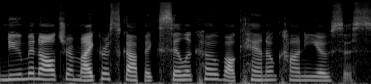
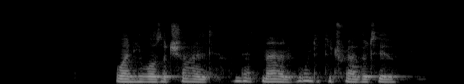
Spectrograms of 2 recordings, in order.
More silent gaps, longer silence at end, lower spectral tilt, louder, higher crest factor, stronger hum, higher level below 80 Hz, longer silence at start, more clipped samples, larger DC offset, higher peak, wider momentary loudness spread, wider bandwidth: neither; second, 0 s vs 0.55 s; second, -3 dB/octave vs -7 dB/octave; first, -30 LUFS vs -37 LUFS; about the same, 22 dB vs 18 dB; neither; first, -52 dBFS vs -76 dBFS; second, 0 s vs 1.15 s; neither; neither; first, -8 dBFS vs -20 dBFS; about the same, 7 LU vs 8 LU; first, 19.5 kHz vs 7.6 kHz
